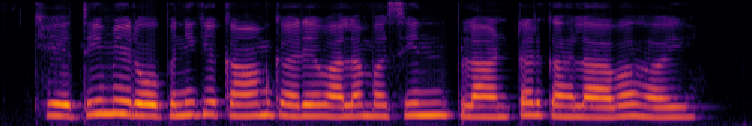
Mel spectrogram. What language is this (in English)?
Magahi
